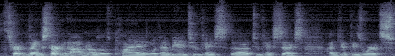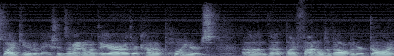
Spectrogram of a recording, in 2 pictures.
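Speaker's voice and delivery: ordinary talk, nothing marked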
